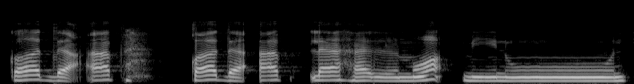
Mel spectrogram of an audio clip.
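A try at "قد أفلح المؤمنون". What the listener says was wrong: Qad aflahal mu-nya nekannya biasa aja, jangan Qad aflahal mu'minun.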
